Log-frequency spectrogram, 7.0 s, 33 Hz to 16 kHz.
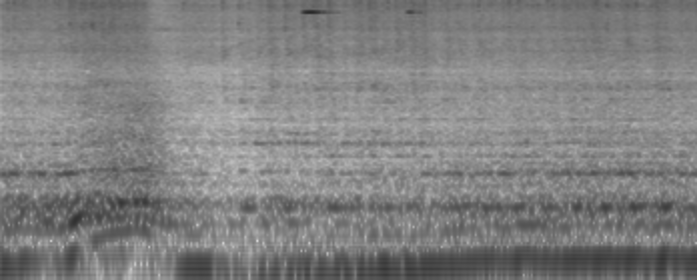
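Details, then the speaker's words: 1969 Pontiac Firebird in for a fuel vacuum issue, fuel pump very old and car sat a while: engine catches, settles into a steady idle, then revs up cleanly and evenly with no knocks or misses; normal start and rev. "Sounds good anyway."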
